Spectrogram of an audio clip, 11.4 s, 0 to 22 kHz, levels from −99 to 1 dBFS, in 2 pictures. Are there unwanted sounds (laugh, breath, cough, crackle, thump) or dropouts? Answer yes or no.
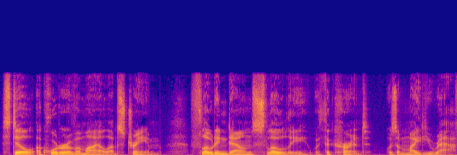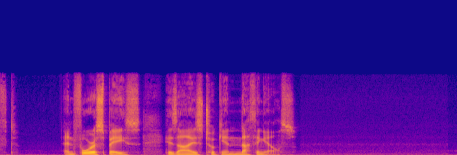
no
